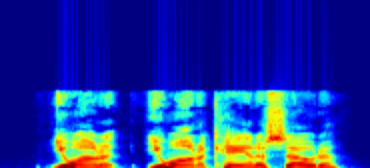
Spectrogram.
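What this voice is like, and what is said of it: Put-on Southern American accent. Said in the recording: “that's not a New York accent. That's more of a Southern.”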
